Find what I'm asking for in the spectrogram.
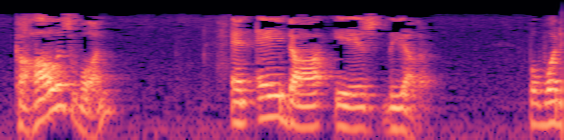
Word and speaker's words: edah: And it is the word Ada. And you would spell it in English, E-D-A-H.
